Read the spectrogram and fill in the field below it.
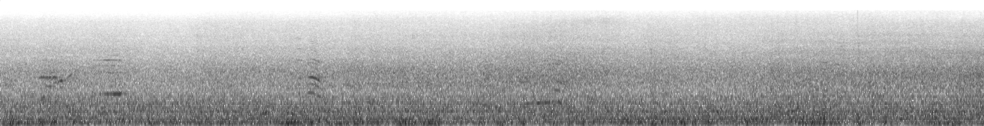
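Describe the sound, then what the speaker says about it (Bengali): Ocean waves crash on the beach at Sabrang Zero Point in Cox's Bazar, a continuous heavy roar of surf mixed with buffeting wind noise. "সমুদ্রের গর্জন আমার কাছে সবসময় ভালো লাগে"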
